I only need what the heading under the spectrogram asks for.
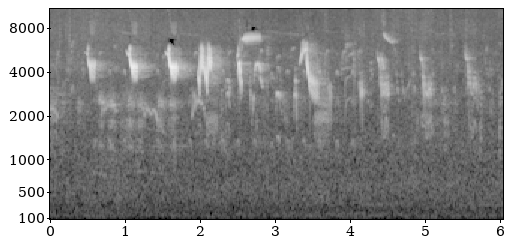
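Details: Male common reed bunting singing from reed stems over water through the breeding season, defending territory; a run of evenly spaced chirps with a slurred note, followed by scratchy twittering from other birds in the reeds.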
